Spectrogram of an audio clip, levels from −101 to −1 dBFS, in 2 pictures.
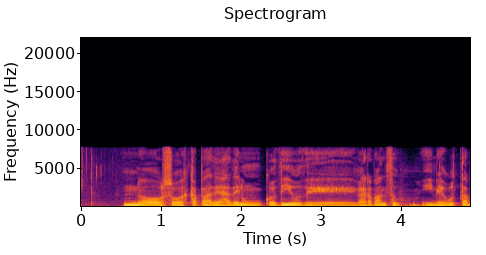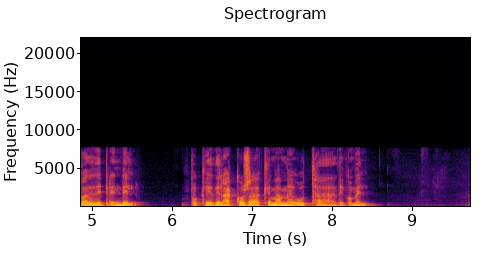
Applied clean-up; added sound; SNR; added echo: none; none; none; none.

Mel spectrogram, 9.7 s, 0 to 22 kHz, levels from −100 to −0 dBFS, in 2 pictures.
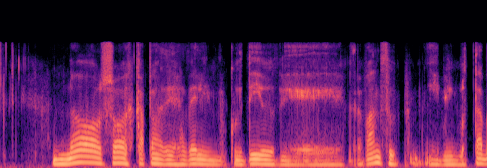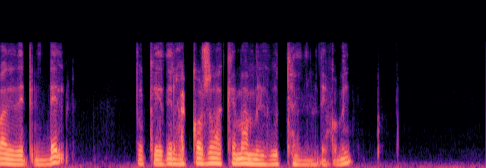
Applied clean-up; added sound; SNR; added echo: neural diffusion model UNIVERSE++.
